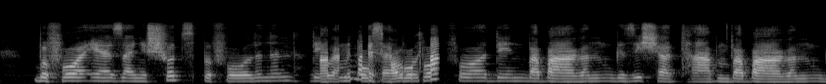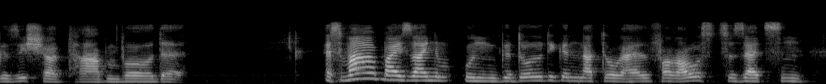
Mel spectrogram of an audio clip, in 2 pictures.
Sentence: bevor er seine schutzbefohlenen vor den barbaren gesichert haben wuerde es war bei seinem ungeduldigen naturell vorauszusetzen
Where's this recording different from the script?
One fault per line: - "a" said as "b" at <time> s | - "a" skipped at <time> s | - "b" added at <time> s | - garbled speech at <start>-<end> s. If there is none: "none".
- garbled speech at 3.1-4.4 s
- "barbaren gesichert haben" added at 7.3 s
